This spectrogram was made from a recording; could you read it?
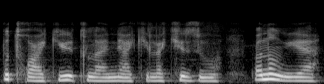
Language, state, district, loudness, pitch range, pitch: Sumi, Nagaland, Kohima, -16 LUFS, 165-200 Hz, 170 Hz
